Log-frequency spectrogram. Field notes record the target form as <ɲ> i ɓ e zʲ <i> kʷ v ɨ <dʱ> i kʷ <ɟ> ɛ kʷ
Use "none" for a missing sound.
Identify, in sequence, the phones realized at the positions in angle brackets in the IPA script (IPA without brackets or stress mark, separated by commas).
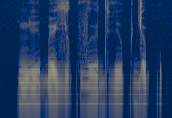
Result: ɲ, e, dʱ, ɟ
